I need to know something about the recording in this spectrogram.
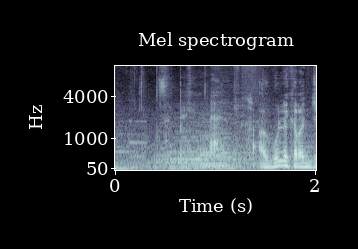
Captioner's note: whispers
